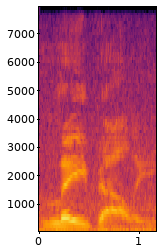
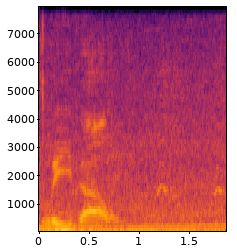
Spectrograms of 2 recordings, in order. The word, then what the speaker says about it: Lehigh Valley: Lehigh Valley. Lehi Valley Gorge. Jim Thorp. And you know that it's funny. Um the way it's I was pronouncing it Lelay Valley and I actually uh in the visitor center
